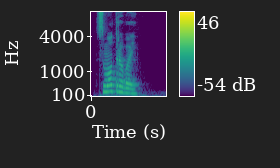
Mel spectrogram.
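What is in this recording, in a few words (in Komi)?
"смотрӧвӧй", Komi, female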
